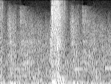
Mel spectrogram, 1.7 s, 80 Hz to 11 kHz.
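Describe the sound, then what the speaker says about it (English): A single deep, booming blast rises out of a low background rumble, a distant cannon shot in a video game. "3 cannon shots can be heard in the distance."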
